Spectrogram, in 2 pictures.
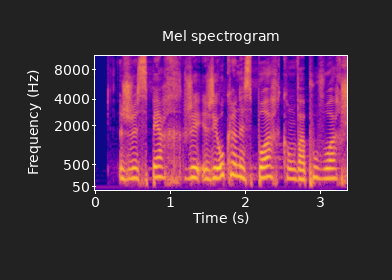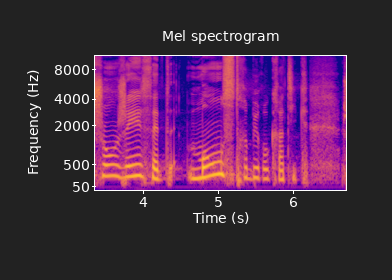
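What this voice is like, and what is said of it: Slight German accent in French. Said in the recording (French): “je suis allemande de, base, vous avez peut-être noté le petit accent.”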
